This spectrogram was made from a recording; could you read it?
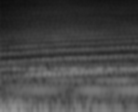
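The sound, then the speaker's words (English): A loud, steady siren sound effect, marking a jargon violation, wails with a sustained, droning tone, with no voices over it. “But let's just get the siren out of the way at the front. It was a jargon violation.”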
